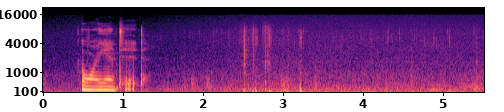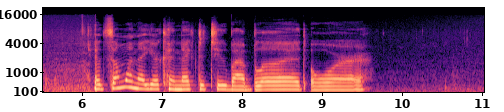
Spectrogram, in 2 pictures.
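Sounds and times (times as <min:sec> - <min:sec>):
even hiss with low rumble: 0:00.0 - 0:11.0.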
